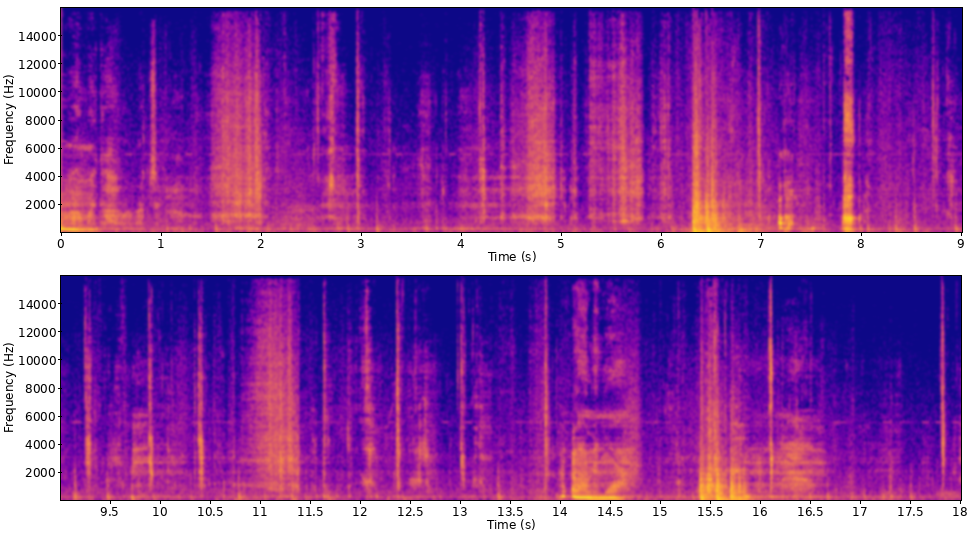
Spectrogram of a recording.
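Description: A person biting into and chewing a crisp red apple close to the microphone: irregular crunches with wet chewing between them.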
